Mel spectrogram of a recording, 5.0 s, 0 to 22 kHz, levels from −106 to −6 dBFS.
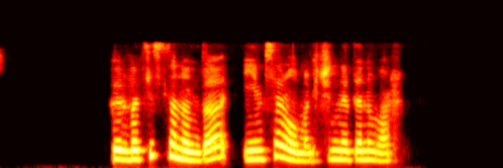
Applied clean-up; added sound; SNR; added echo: neural mask model Resemble Enhance denoiser.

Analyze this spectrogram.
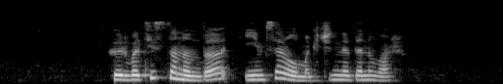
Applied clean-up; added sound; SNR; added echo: none; none; none; none.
